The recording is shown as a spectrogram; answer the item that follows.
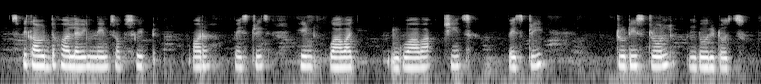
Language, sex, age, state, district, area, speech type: Marathi, female, 18-30, Maharashtra, Ahmednagar, rural, spontaneous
